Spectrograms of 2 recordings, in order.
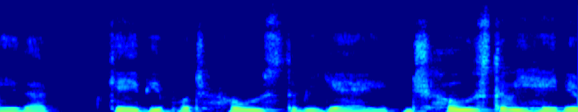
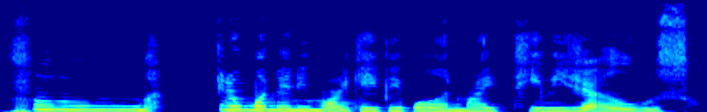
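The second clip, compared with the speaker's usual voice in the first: higher, babyish mock whine; whiny infant voice; 7 semitones higher, 4 dB louder than usual. Vlogger mocking homophobes as infants, babyish whine. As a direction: whine it like a toddler. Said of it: "you sound like an infant".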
